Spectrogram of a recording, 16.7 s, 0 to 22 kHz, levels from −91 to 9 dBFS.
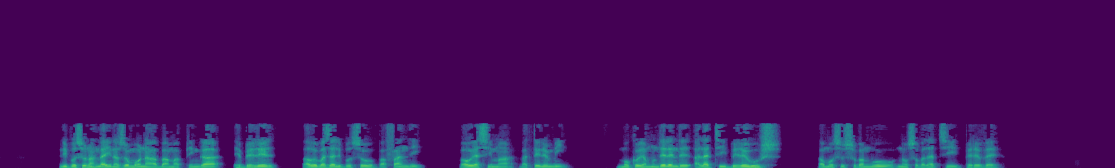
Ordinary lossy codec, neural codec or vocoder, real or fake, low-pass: MP3, 24 kbps; codec, 16 kHz, 0.3 kbps, FocalCodec; fake; 7.2 kHz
